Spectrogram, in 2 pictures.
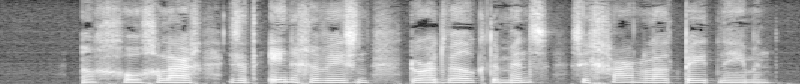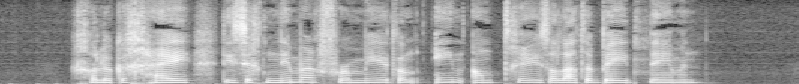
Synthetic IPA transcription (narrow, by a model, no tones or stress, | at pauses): ənχowχəlaːrɪsɦətejnəχəʋejzənd̥ʊːɹɦətʋɛlˠɡdəmɛnsz̥ɪχːaːɹnəlaːd̚bejtnejmən | χəlɵkəχɦɛjd̥izɪχnɪməɹv̥ʊːɹmɪːɹdɑnejnɑntrejzɑlˠːaːtənbejtnejmən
